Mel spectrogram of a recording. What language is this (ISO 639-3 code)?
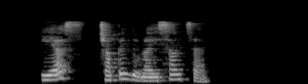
eus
